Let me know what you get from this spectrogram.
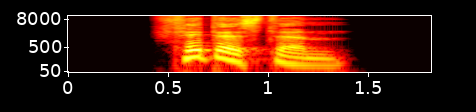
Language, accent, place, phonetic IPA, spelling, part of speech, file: German, Germany, Berlin, [ˈfɪtəstəm], fittestem, adjective, De-fittestem.ogg
- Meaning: strong dative masculine/neuter singular superlative degree of fit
